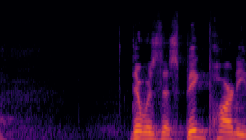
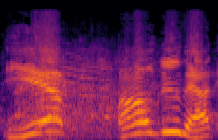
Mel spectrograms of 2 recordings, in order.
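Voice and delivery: high, loud, hammed-up yeses; eager agreement; 12 semitones higher, 11 dB louder, much slower than usual. Son jumps at fifty dollars to call mom, hammed-up eager shout. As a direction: shout an over-eager promise. Acting out son's eager answer.

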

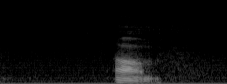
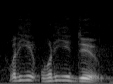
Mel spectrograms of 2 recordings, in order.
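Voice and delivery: normal talking voice

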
